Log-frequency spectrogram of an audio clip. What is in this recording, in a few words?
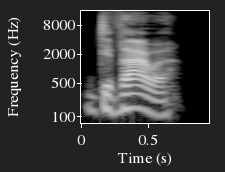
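"devour", British English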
